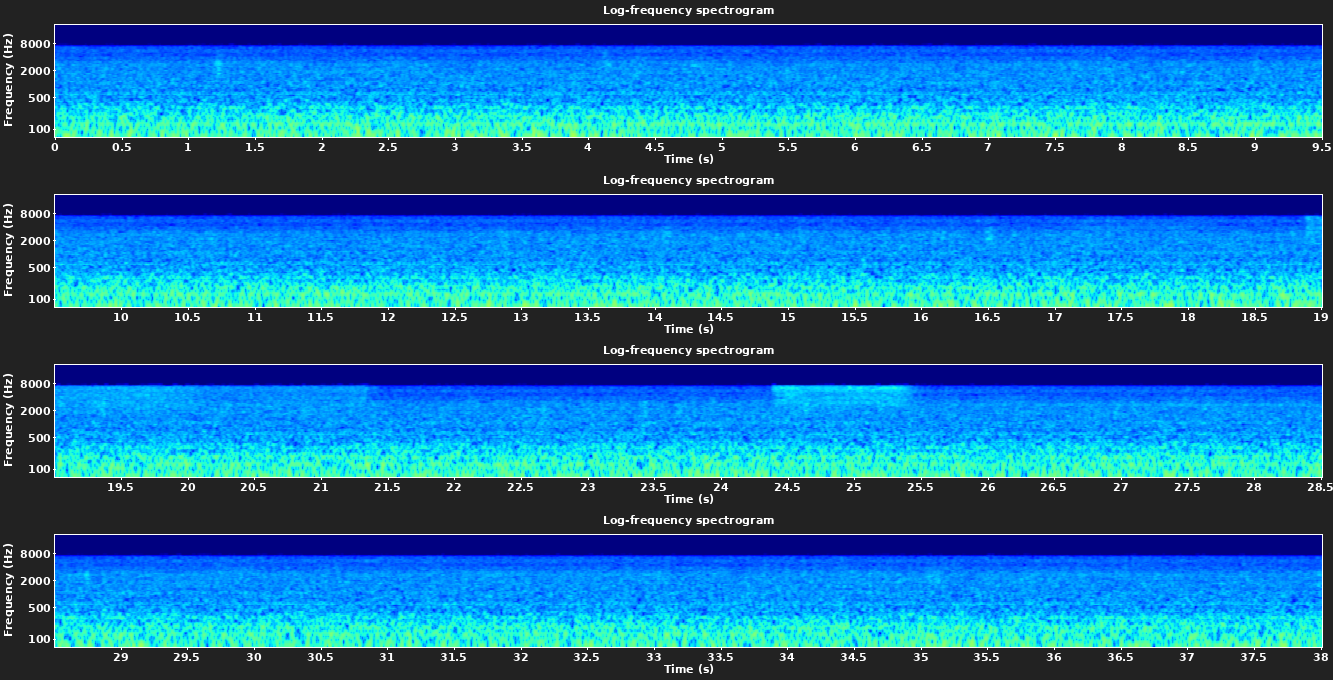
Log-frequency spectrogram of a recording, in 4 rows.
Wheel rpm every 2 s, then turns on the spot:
0, 0, 0, 0, 0, 0, 0, 0, 0, 0, 0, 0, 0, 0, 0, 0, 0, 0, 0.
none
